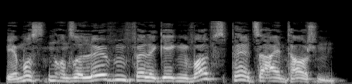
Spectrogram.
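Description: Man playing a taunting southern sellsword, blunt, raised louder voice, audiobook character, dull lo-fi sound. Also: fairly high pitch, animated, moderate pace, pitched above the performer's own voice. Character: blunt Dornish male sellsword. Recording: dull lo-fi recording.

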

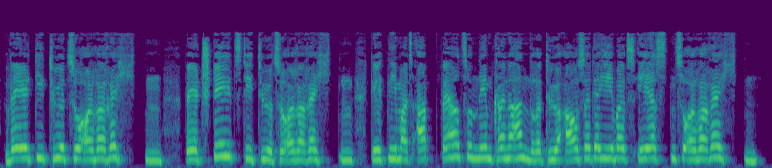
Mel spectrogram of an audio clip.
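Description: A man voicing an eerie, ominous male warlock who gives slow, solemn warnings in a much higher voice. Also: fairly even intonation, creaky, dull audio, exaggerated voice.

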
